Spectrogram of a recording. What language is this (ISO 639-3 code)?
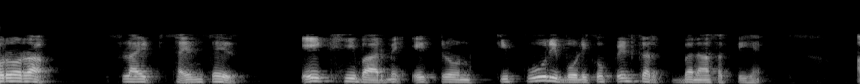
hin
